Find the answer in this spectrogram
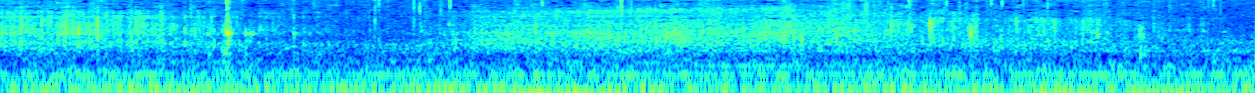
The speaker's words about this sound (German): Und hier kannst du das Wasser quasi so reingießen. Das läuft irgendwie, oh, das zischt fast so ein bisschen. Hört ihr das?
